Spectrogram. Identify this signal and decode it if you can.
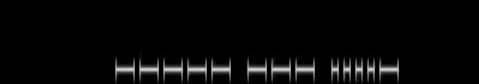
Morse code, heard as a keyed tone, about 20 wpm, 700 Hz. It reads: 0O4
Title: Three Letter-Number Combinations - 20wpm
